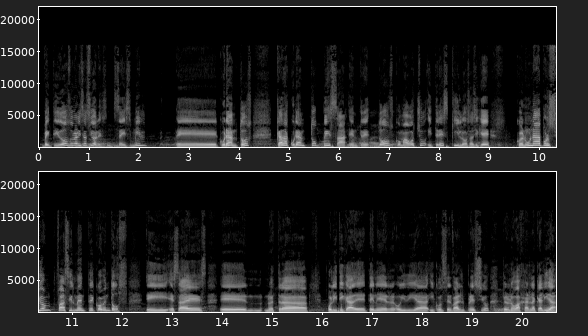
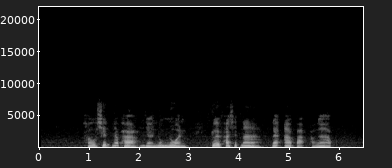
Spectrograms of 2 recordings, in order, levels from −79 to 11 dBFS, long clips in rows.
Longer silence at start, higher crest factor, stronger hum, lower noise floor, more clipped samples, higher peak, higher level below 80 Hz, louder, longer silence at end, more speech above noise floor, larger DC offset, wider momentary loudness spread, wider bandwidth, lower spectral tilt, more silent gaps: second, 0.05 s vs 1 s; about the same, 18 dB vs 20 dB; neither; second, -46 dBFS vs -58 dBFS; neither; first, 0 dBFS vs -4 dBFS; about the same, -46 dBFS vs -50 dBFS; first, -19 LUFS vs -24 LUFS; second, 0 s vs 0.65 s; second, 28 dB vs 36 dB; neither; about the same, 11 LU vs 10 LU; first, 16.5 kHz vs 7 kHz; second, -5 dB/octave vs -8.5 dB/octave; neither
